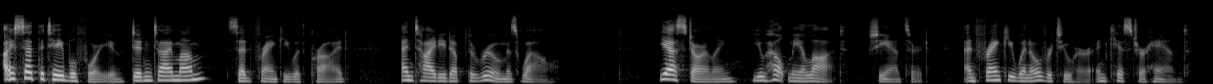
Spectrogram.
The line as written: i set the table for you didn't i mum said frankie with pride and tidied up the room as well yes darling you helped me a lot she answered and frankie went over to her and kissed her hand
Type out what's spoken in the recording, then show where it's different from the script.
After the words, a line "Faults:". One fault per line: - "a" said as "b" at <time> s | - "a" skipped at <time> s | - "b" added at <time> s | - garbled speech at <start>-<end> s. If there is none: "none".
i set the table for you didn't i mum said frankie with pride and tidied up the room as well yes darling you helped me a lot she answered and frankie went over to her and kissed her hand
Faults:
none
